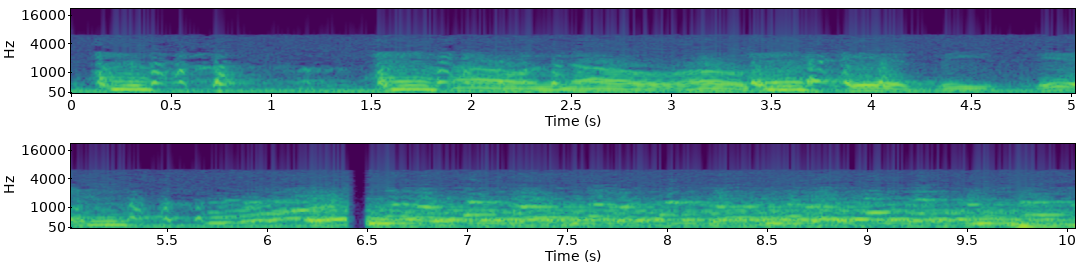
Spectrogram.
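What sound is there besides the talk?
whooping cough coughing fit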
